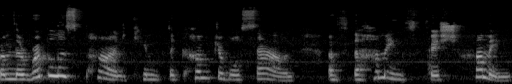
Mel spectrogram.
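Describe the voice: The speaker does a plain reading aloud with lively intonation.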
